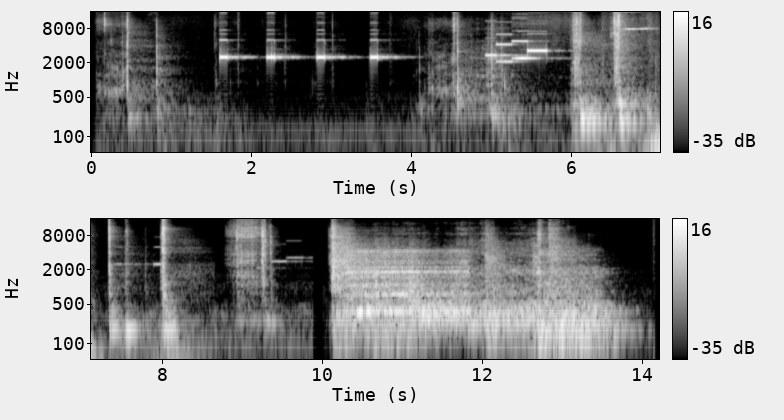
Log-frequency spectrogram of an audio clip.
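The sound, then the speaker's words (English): Four evenly spaced electronic warning beeps ring out, followed by clunks and a mechanical grinding as a massive door slides open, ending in a steady loud rumble. “Please stand clear of the really big door. Mind your toes.”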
